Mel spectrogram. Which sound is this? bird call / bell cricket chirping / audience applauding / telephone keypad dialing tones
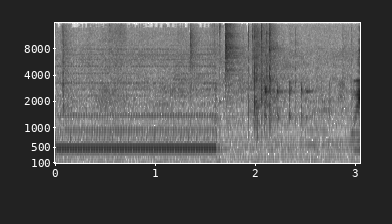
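telephone keypad dialing tones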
